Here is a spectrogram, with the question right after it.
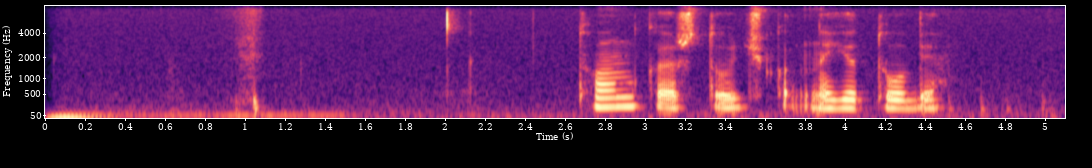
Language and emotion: Russian, neutral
